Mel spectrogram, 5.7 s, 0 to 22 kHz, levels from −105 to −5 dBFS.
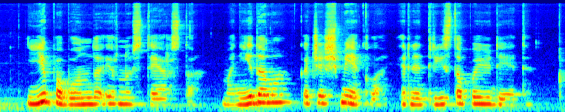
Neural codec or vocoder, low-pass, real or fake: none; 19.8 kHz; real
